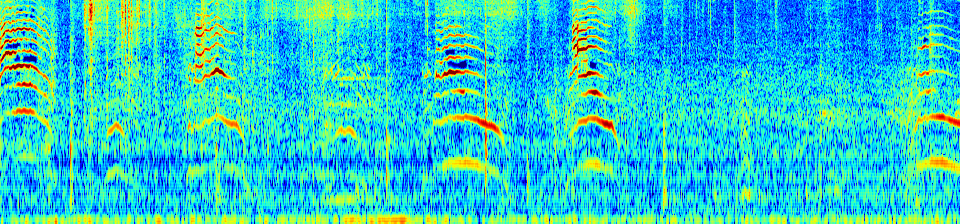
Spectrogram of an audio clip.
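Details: Tiny kittens, part of a litter of nine born a short time ago, nursing from their mother in a sheltered cat house. Clear, high, bending mews repeat roughly every second, some in overlapping pairs, over steady low hum.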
